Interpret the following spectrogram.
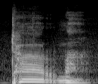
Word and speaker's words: Dharma: In some places, it's written in Sanskrit as Dharma, pronounced Dharma, and Westerners have largely understood its meaning without needing a translation.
